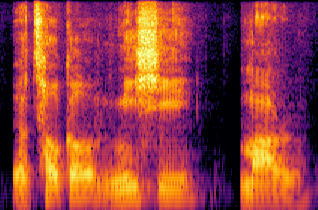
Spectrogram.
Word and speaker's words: Yotoku Mishimaru: Yotoku Mishimaru.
